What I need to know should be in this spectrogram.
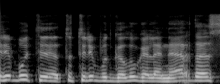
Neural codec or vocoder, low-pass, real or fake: codec, 24 kHz, 3.1 kbps, DualCodec; 10.8 kHz; fake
